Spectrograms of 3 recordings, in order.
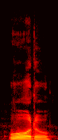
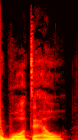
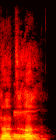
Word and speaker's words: Wardall: Wardall. Wardall. Yeah, I didn't want to say. I was going to say Wardell, No, and it felt really weird. Wardall. all of the hospital wards.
